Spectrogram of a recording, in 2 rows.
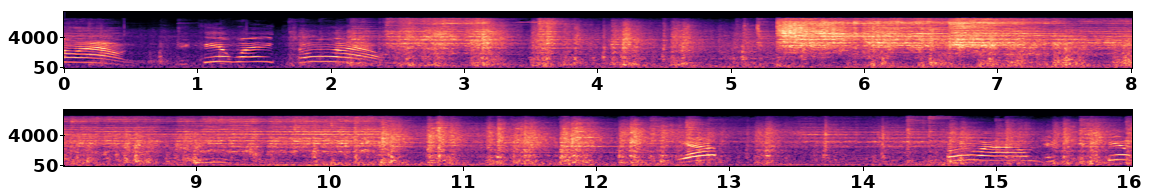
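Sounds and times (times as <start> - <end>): freight train rumbling by: 0.0 - 16.0
wheels clacking over rail joints: 1.6 - 16.0
high-pitched wheel squeal: 5.4 - 10.6.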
